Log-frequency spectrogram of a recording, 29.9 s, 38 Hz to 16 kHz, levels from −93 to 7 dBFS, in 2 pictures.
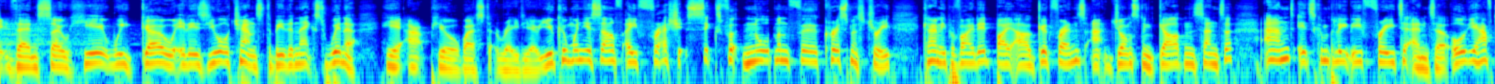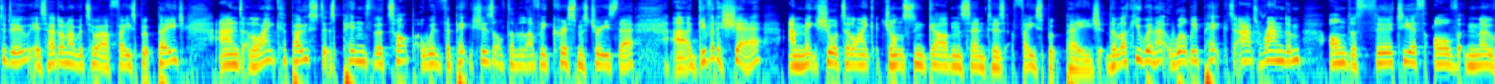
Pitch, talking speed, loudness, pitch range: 170 Hz, 215 wpm, -24 LUFS, 150-195 Hz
